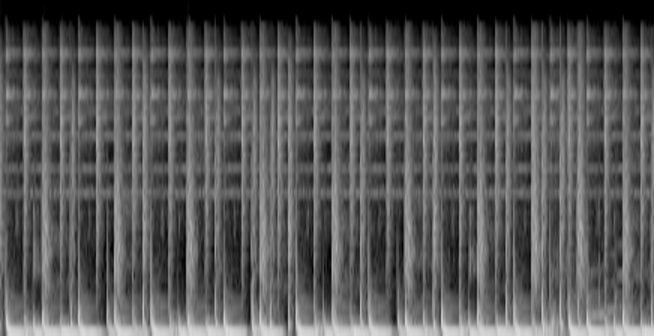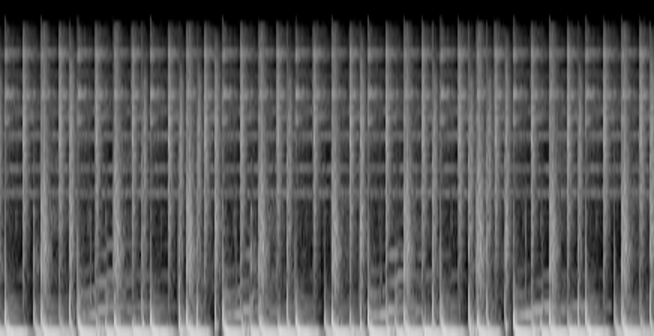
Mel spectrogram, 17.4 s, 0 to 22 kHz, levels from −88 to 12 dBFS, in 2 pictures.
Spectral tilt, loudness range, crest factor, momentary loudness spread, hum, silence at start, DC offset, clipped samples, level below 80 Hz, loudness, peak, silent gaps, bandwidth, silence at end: -4.5 dB/octave; 0 LU; 10 dB; 2 LU; none; 0 s; under 0.1%; under 0.1%; -10 dBFS; -12 LUFS; 0 dBFS; none; 15 kHz; 0 s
